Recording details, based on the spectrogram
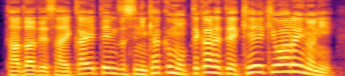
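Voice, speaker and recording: A man's voice: high voice, animated, a little fast, sharp tone. A man playing a brash, grumbling young sushi delivery worker with a Kansai accent in a radio drama. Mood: indignant. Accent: Kansai Japanese. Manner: blunt, complaining, casual. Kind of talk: community radio drama acting.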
